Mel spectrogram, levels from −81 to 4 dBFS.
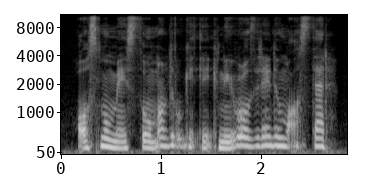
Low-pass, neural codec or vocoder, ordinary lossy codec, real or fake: none; autoencoder, 22.05 kHz, a latent of 192 numbers a frame, VITS, trained on many speakers; none; fake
